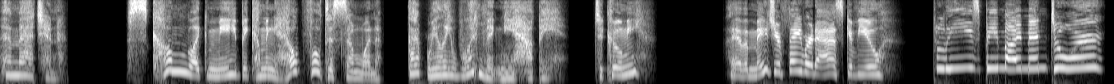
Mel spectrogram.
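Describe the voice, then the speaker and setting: High-voiced, meek, self-loathing young man. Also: sing-song, unhurried, dry recording, studio quality. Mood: grateful, touched. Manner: hesitant, stammering, apologetic, self-deprecating. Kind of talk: anime-style video game voice acting.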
